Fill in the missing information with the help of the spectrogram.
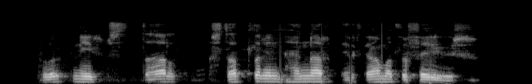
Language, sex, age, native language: Icelandic, male, 18-19, Icelandic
